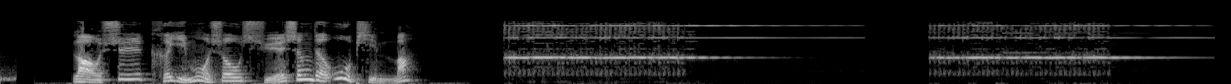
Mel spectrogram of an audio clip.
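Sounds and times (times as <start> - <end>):
speech: 0.7 - 4.3
telephone ringing with an electronic trill: 5.1 - 8.7, 9.3 - 12.2.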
